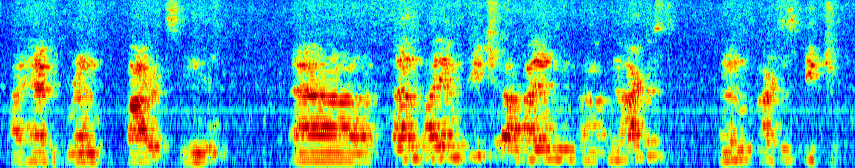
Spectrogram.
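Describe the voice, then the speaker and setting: A man with a Brazilian accent talks at a very slow pace. His pitch is high, with ordinary variation. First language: Portuguese. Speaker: artist and art teacher. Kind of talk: self-introduction at meeting. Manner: halting.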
